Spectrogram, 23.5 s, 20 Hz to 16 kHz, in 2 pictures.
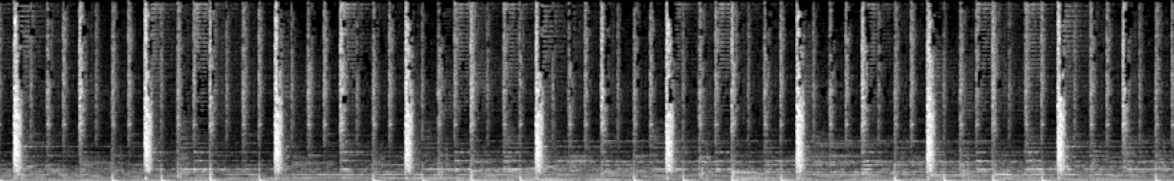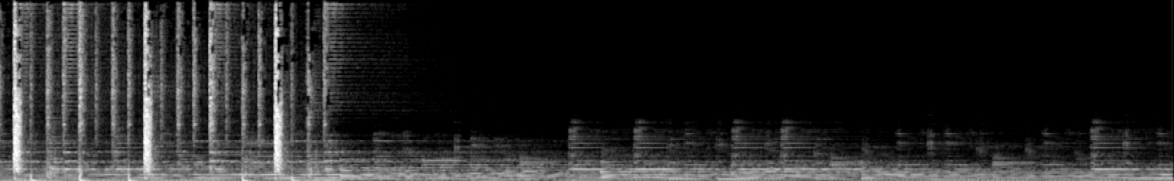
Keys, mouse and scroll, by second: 0.4-1.9 scroll down 1, 1.9 click, 3.1 alt+scroll down 1, 5.8 alt+scroll up 2, 8.2 click.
